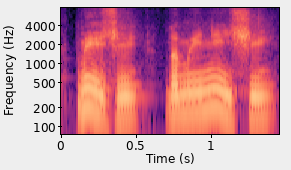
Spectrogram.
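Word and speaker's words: missi dominici: Para eso, Carlomagno tiene, pues, sus inspectores reales, llamados los missi, los missi, los misi dominici. Aunque la pronunciación es mishi dominici, de esa forma, muchachos, ¿ya?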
